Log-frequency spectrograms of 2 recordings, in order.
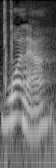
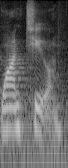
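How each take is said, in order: First: It is said as one reduced word. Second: It is said as two full words. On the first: "Wanna instead of want to" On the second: "instead of"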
